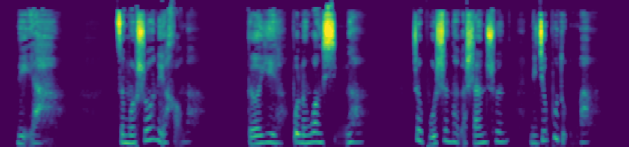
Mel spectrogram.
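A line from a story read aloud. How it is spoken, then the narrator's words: Sighing. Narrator (Chinese): 老公叹息了一声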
